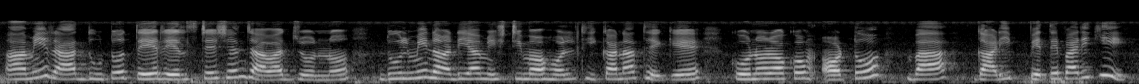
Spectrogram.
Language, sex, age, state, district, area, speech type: Bengali, female, 60+, West Bengal, Purulia, urban, spontaneous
